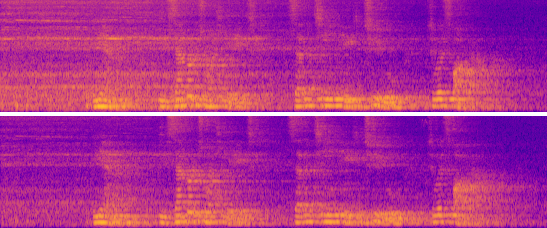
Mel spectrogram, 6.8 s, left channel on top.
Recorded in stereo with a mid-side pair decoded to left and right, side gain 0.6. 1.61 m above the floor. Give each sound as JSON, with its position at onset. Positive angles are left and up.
{"t": 1.1, "sound": "a man speaking", "azimuth_deg": 15, "distance_m": 5.5}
